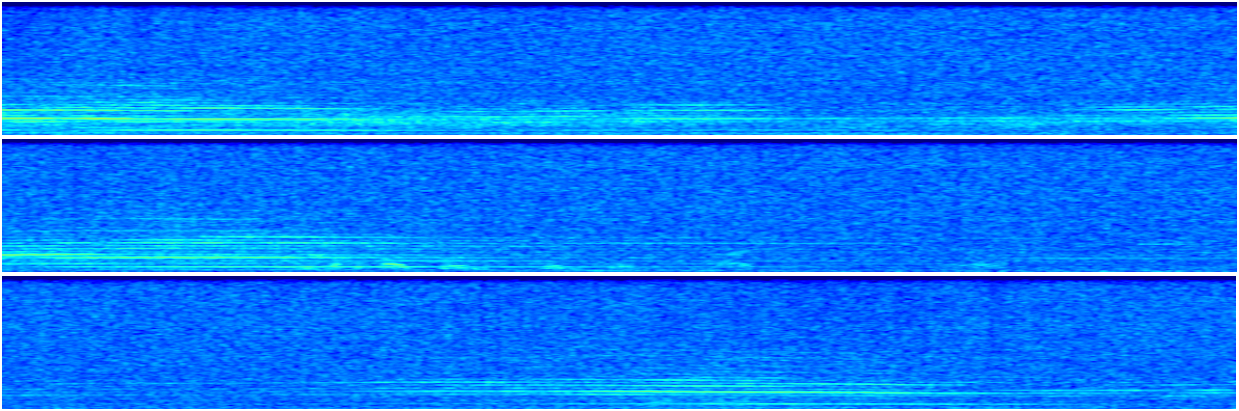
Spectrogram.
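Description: A model helicopter's small engine whines high overhead, its pitch rising and falling as it swoops past.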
